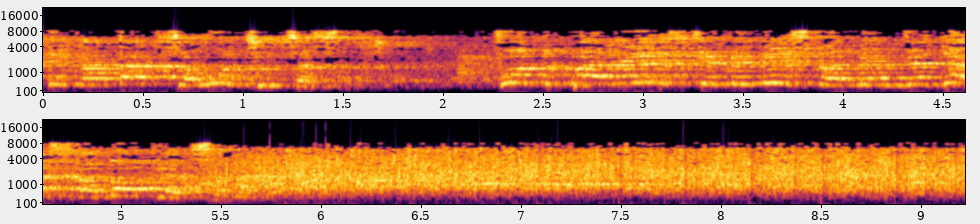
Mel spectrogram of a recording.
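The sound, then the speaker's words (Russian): Audience applause at a KVN comedy game in Sukhum, Abkhazia, erupting after a stretch of bright music. The clapping swells into a dense, loud roar of hands and crowd noise that fills the second half. “Судя по аплодисментам, удачнее всех на эту тему пошутили игроки команды абхазского телевидения.”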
